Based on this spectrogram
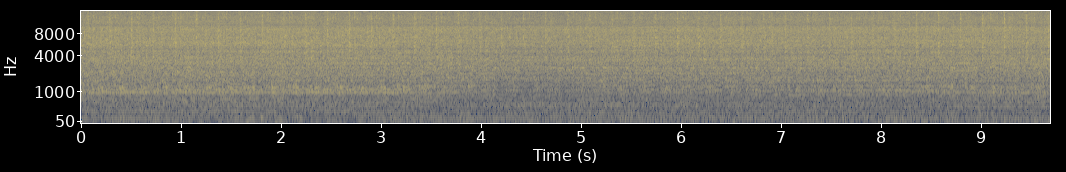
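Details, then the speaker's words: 2002 Chevy Avalanche 1500 5.3L V8, warm idle: a rough, fairly irregular tapping about three times a second on the right side, worsening over a year and diesel-like. The owner compares it to an F-150 cam phaser tick; cause uncertain. "[Music] got a pretty good knock I don't know whatever that is if you guys know what that noise is it's warmed warmed up here it's on the right side"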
